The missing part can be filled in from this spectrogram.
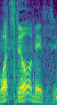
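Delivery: very loud, booming game-show host voice. Reading a question aloud after being asked to say it: show voice. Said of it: "show voice on".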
